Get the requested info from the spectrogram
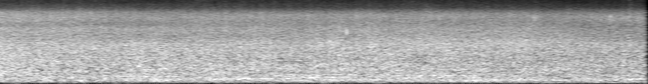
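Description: Steady rushing of a stream running through a narrow rock gorge.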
